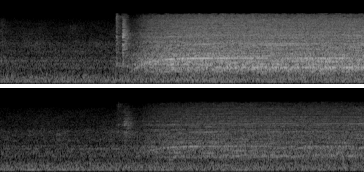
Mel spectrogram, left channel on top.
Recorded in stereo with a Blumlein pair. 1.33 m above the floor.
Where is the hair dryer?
50° left, 0.7 m.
